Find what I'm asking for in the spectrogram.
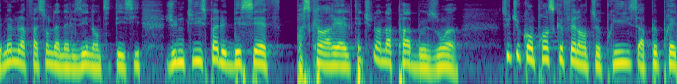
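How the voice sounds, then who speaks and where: A man's voice: medium pitch, mellow. A man with a Cameroonian French accent, hosting an investing channel in an emphatic casual monologue, often restarting and repeating himself.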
